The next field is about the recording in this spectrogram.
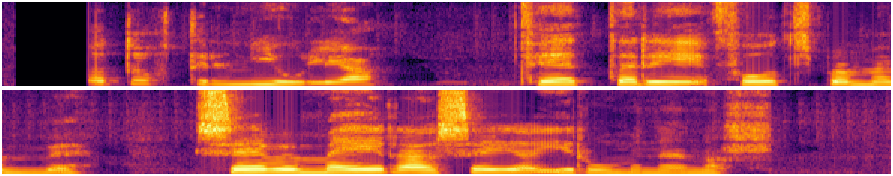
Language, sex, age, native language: Icelandic, female, 20-29, Icelandic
